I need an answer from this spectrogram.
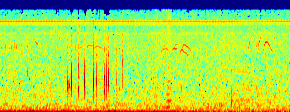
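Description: Faint birdsong outdoors: a quick run of short notes, then two small groups of brief arching chirps, over a low rumble that fades out about halfway.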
